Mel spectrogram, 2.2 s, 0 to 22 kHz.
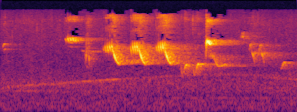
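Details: Thrush nightingale song recorded at Żerań Canal, 24 April 2022. Loud, piercing whistled notes with sliding, looping shapes form a short phrase of five or six bright elements over faint background hum.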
